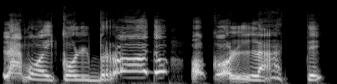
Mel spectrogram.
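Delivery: very high, slow toothless granny; mumbling old granny. A narrator's reading. Deaf grandmother asking grandson about soup, high slow mumbling. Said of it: "chiese biascicando la nonna".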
